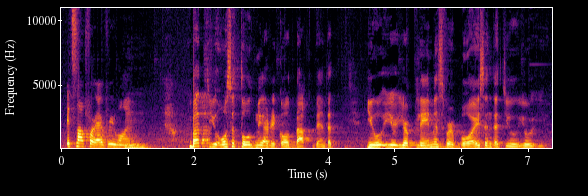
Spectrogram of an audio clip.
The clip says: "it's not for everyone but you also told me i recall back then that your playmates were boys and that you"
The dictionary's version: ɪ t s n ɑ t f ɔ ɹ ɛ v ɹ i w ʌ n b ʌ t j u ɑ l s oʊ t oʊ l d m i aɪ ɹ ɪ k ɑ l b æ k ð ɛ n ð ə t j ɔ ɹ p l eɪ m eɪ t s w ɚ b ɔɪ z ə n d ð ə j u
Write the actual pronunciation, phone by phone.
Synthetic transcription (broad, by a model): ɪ t s n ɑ t f ɔ ɹ ɛ v ɹ i w ʌ n b ʌ t j u ɑ l s oʊ t oʊ l d m i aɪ ɹ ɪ k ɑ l b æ k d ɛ n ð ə t j ɔ ɹ p l eɪ m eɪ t s w ɚ b ɔɪ s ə n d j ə j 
